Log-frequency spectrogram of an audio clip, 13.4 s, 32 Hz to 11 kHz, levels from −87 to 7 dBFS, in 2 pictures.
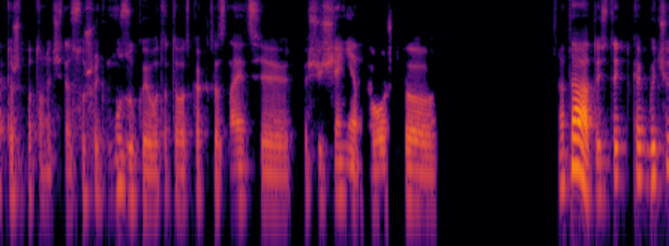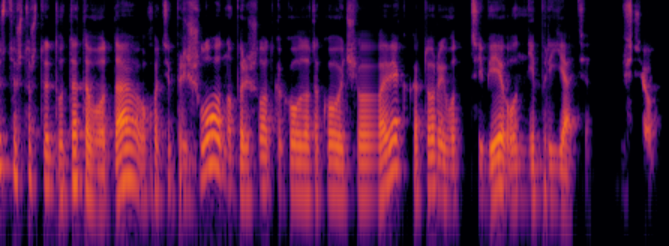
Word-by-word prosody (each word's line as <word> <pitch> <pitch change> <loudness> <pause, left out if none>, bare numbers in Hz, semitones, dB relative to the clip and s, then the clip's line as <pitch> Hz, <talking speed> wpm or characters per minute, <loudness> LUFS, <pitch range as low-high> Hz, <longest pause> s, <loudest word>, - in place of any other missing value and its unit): тоже - - -6
потом - - -10
начинаю - - -9
слушать - - -6
музыку, 130 -6 -5
и 95 - 0
вот 90 0 -5
это 95 - -8
вот 95 - -5
как-то, - - -7
знаете, 95 -3 -4
ощущение 115 -3 -2
того, 100 +2 -2
что 95 -4 -2 1.2
Да-да, 200 +7 +11
то - - -5
есть 120 0 -3
ты 170 - +2
как 170 0 -3
бы 170 - +3
чувствуешь, 195 +1 -3
то 170 - -5
что 155 -3 -2
это 140 -3 -7
вот 150 - -8
это 150 -6 +4
вот, 95 -2 -1
да, 160 -1 +6
хоть 115 +1 -6
и - - -5
пришло, 200 - +2
но - - -4
пришло 115 +3 -1
от 130 - -5
какого-то 115 -2 0
такого 115 -1 -1
человека, 115 - +1
который 130 -2 -1
вот 105 -1 -6
тебе - - +3
он 110 0 -2
неприятен, 110 0 -4 0.3
и - - -23
всё. - - -5
115 Hz, 195 wpm, -29 LUFS, 105-150 Hz, 1.2 s, Да-да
